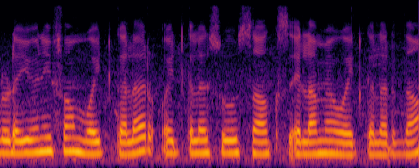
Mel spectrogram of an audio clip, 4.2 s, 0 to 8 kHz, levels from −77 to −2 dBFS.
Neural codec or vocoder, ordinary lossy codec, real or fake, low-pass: none; MP3, 64 kbps; real; 7.2 kHz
